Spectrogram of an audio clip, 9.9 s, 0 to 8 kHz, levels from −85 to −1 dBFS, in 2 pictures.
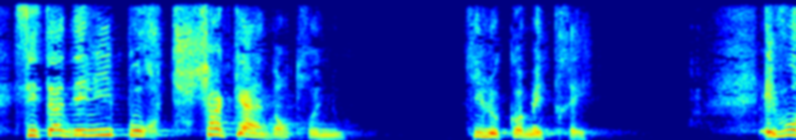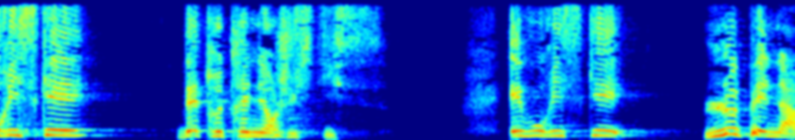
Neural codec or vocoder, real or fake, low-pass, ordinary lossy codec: none; real; none; none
